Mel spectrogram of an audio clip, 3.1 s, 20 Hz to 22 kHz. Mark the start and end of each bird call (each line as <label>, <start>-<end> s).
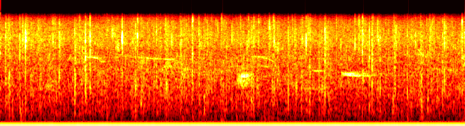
Iiwi (Drepanis coccinea), 2.3-2.6 s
